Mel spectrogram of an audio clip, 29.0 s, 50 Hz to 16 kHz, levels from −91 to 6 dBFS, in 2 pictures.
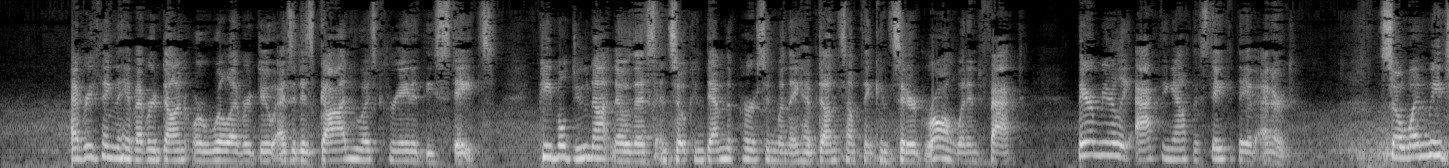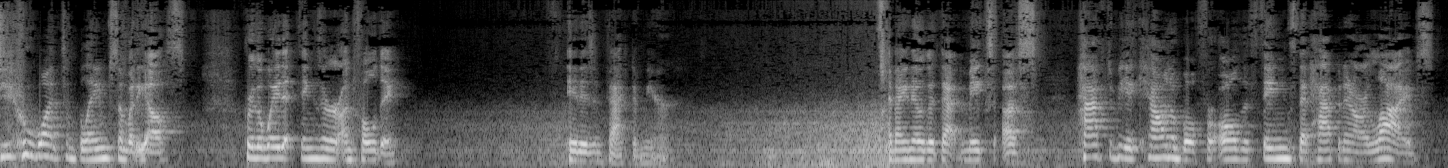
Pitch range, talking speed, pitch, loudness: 165-200 Hz, 190 wpm, 175 Hz, -17 LUFS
